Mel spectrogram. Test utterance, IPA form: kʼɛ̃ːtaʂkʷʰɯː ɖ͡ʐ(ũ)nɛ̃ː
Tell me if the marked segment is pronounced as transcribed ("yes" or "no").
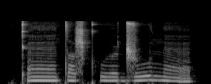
no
